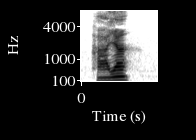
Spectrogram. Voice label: "haayañ", apatani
